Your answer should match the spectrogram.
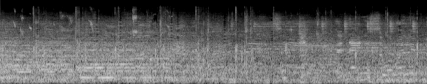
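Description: Several basketballs bouncing on a hardwood court, with music playing throughout and voices in the arena.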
